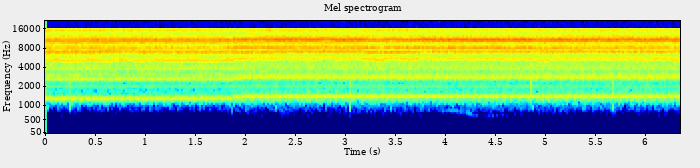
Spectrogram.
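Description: Metal lathe taking a roughing cut along a mild steel bar with a high-speed steel tool under power feed: a steady high-pitched whine that steps up slightly in pitch about two seconds in.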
